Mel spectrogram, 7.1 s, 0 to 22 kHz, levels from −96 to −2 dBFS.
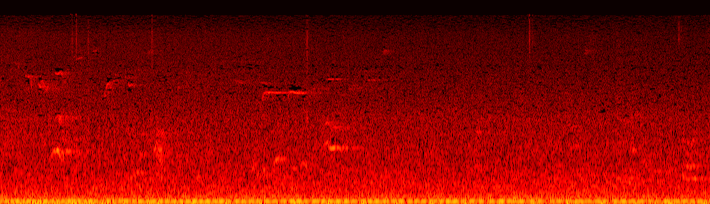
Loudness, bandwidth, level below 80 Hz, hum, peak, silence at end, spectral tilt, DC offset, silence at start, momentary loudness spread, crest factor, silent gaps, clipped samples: -46 LUFS; 16.5 kHz; -42 dBFS; none; -28 dBFS; 0 s; -5.5 dB/octave; under 0.1%; 0 s; 2 LU; 14 dB; none; under 0.1%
